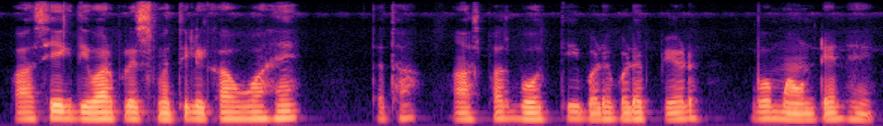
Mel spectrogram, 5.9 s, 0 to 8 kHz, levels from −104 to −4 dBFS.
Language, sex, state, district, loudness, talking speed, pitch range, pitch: Hindi, male, Rajasthan, Nagaur, -23 LUFS, 195 wpm, 110-115 Hz, 110 Hz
